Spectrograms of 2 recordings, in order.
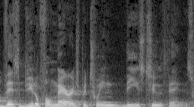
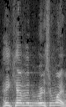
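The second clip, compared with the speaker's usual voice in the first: lightly mimicked high-pitched call; mock-eager, higher voice; imitated eager askers; 8 semitones higher, 3 dB louder than usual. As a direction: play people calling out a question, pitched up. Imitates people asking after his wife.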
